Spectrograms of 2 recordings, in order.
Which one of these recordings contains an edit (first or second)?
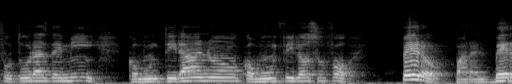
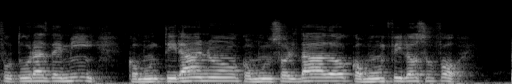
first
